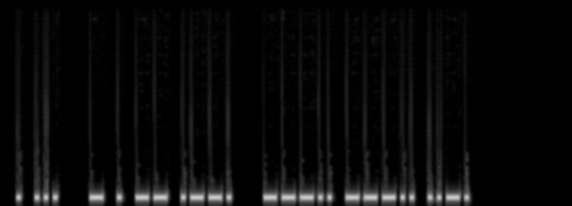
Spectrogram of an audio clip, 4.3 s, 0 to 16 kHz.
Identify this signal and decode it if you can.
Morse code, heard as a keyed tone, about 36 wpm, 700 Hz. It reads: ES TEMP 88F
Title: K1USN SST QSO Practice 35wpm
